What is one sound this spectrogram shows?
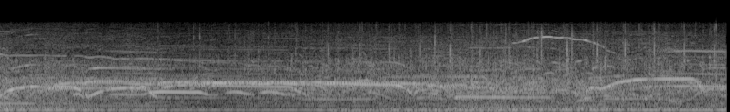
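A man sings through a microphone over the music.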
